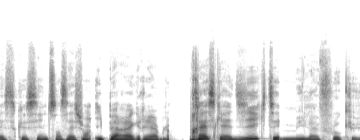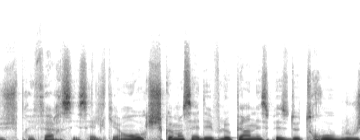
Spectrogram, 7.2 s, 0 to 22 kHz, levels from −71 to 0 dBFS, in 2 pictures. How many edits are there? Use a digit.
3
